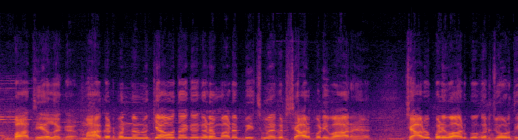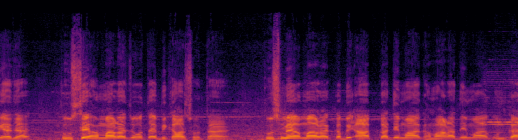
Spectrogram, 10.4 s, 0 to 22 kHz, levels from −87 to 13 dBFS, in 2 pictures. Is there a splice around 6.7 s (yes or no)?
no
